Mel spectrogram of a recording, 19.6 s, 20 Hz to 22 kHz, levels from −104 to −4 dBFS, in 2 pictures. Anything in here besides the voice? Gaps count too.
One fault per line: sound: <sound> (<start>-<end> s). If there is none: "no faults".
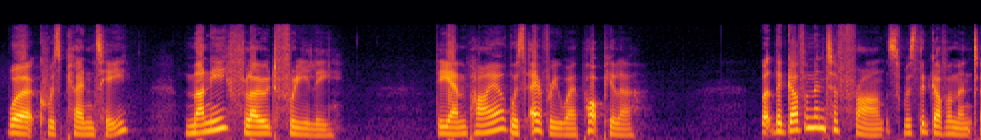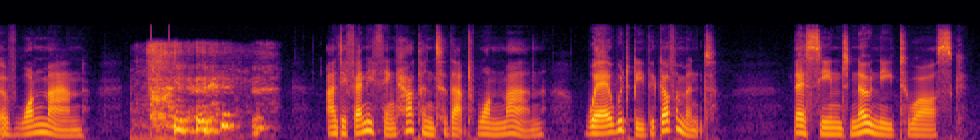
sound: laugh (11.1-12.6 s)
